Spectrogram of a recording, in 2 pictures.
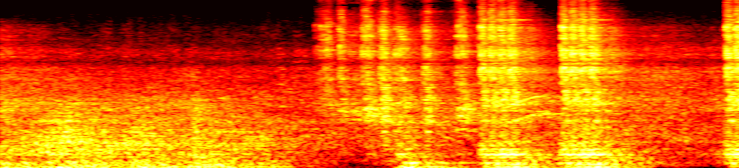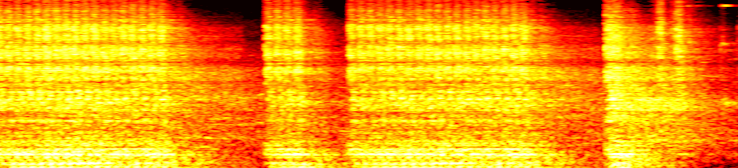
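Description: Recorded machine-gun fire played as a sound effect in repeated bursts, the longest lasting about two seconds each, after a low rumble in the first three seconds.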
